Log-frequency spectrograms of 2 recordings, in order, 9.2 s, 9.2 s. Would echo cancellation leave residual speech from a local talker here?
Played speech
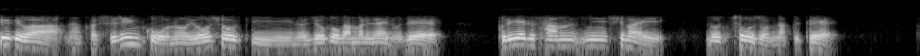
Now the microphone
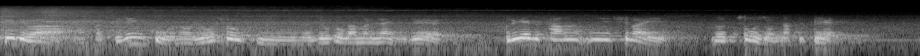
No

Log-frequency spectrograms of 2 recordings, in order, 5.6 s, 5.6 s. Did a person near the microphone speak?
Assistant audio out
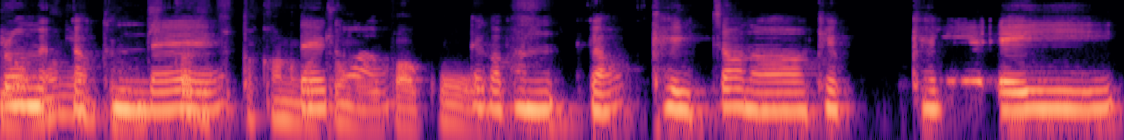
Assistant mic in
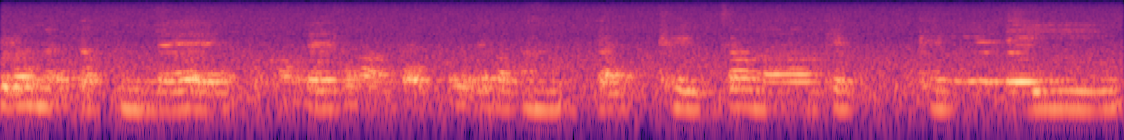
No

